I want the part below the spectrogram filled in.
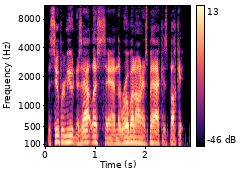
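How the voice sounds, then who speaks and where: An actor playing a sardonic, dramatic, tired wasteland wanderer with a casual way of talking in an audio drama. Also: male voice, medium pitch, fast talker, sharp tone, no echo, studio quality, natural voice. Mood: confident. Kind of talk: post-apocalyptic audio drama acting.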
